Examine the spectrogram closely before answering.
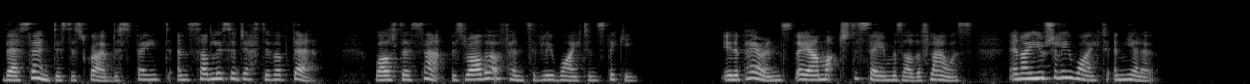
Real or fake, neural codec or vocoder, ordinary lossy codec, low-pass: real; none; MP3, 32 kbps; 7.2 kHz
